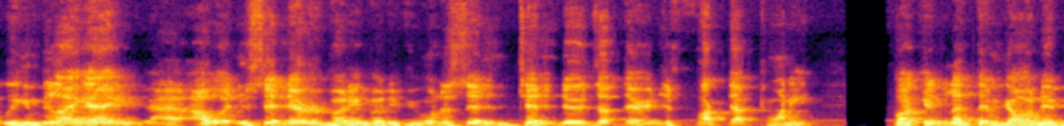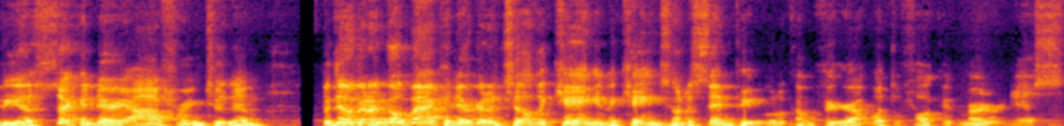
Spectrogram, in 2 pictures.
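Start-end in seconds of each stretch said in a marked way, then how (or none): none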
